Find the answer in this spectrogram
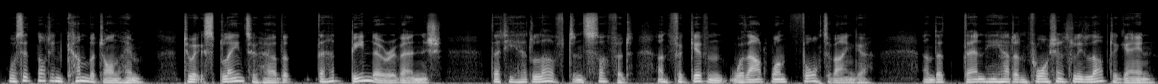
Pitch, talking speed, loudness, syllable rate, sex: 110 Hz, 185 wpm, -19 LUFS, 6.1 syllables/s, male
